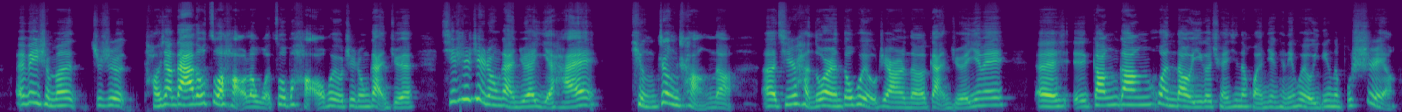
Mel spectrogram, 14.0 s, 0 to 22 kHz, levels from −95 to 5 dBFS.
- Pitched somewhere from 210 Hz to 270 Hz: Yes, high, 230 Hz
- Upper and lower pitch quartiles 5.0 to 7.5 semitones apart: Yes, wide, 5.5 semitones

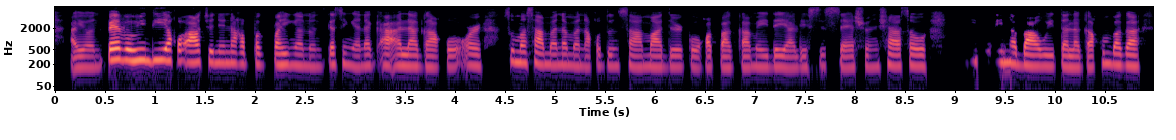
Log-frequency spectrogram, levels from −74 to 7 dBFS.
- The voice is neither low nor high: Yes, medium, 180 Hz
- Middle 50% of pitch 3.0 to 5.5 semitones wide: Yes, average, 3.3 semitones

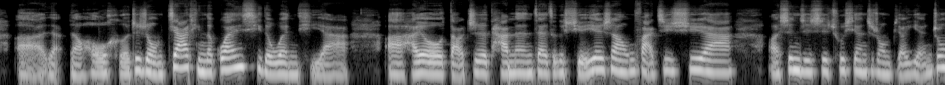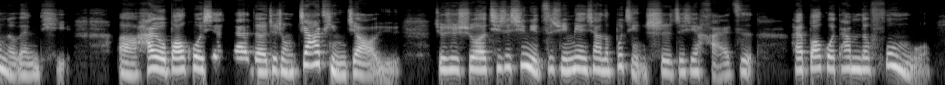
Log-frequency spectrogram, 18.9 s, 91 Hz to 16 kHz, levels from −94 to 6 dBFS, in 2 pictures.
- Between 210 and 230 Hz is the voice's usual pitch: Yes, high, 215 Hz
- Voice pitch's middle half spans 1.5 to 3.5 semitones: No, average, 4.0 semitones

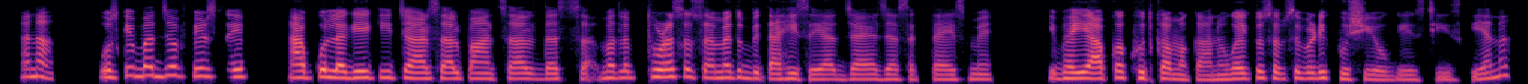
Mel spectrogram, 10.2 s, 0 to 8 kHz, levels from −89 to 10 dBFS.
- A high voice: Yes, high, 200 Hz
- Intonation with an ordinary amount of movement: Yes, average, 4.5 semitones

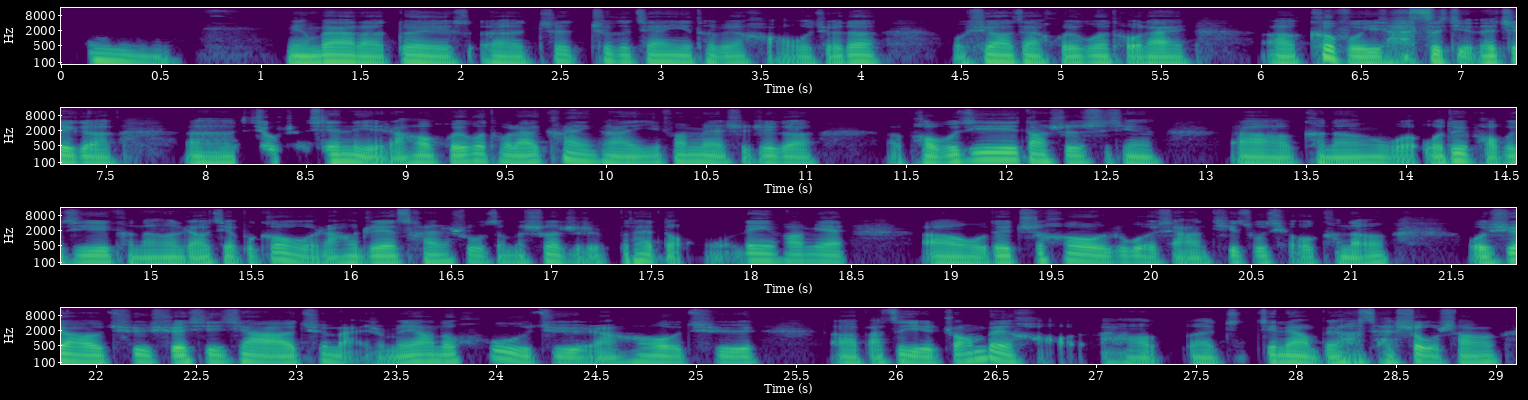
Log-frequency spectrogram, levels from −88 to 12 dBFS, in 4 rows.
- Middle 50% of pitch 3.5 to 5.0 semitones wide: No, average, 2.9 semitones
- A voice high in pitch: No, very low, 90 Hz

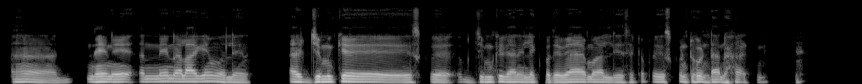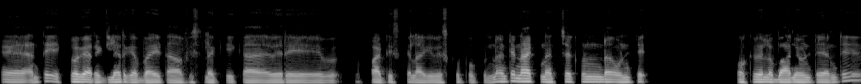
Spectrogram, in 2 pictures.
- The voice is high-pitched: No, low, 110 Hz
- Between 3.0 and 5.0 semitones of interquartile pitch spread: No, narrow, 2.6 semitones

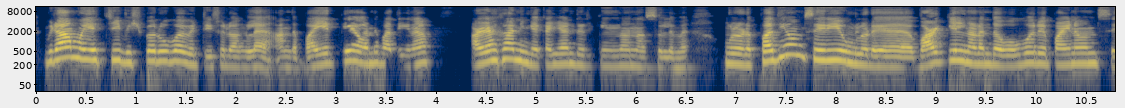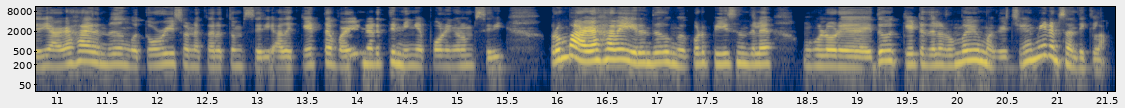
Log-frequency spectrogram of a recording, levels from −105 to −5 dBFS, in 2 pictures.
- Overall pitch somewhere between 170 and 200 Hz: No, high, 210 Hz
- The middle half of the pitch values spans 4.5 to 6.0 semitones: Yes, average, 4.9 semitones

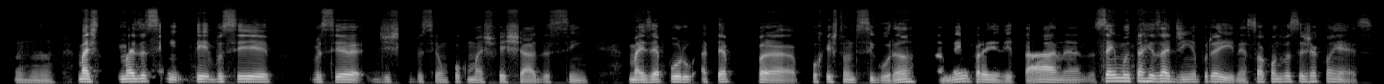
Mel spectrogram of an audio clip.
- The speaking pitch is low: Yes, low, 115 Hz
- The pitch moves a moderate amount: Yes, average, 3.4 semitones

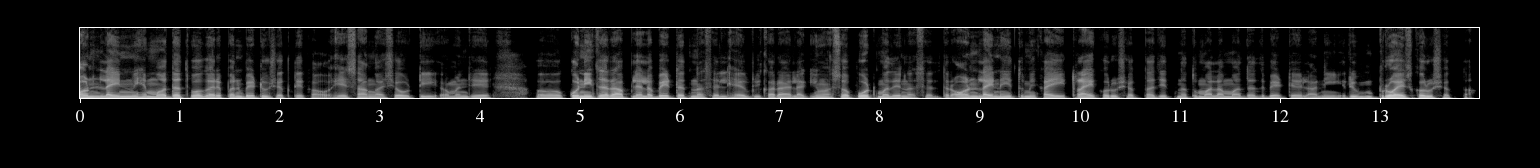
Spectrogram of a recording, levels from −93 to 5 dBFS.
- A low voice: Yes, low, 120 Hz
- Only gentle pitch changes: Yes, narrow, 2.2 semitones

